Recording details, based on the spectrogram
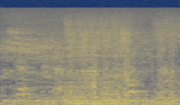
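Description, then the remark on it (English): Gunfire from the video game Doom plays on a TV in a bedroom as a dense, continuous rumble of muffled booms and crackling noise, steady and moderately loud throughout, with no clear words. “Inside a bedroom, the video game Doom plays on TV.”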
